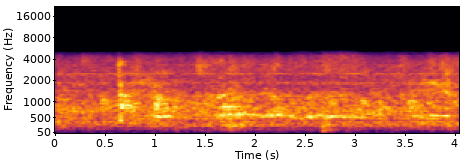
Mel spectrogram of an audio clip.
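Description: A sheet of A4 paper being folded and creased by hand on a tabletop, with soft rustles and a few light taps over a steady background hiss.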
